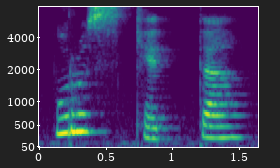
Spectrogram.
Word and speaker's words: bruschetta: If there is H, H, like chi plus H, sounds like K. Bruschetta. Chiaro.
